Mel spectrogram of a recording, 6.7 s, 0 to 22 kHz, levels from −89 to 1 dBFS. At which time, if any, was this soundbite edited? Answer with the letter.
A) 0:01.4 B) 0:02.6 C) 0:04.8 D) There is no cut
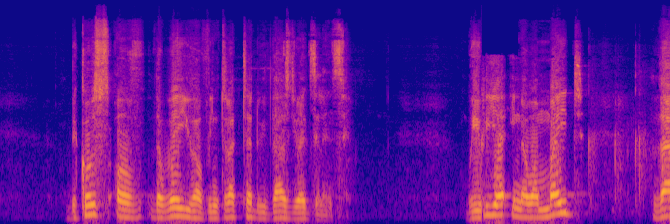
C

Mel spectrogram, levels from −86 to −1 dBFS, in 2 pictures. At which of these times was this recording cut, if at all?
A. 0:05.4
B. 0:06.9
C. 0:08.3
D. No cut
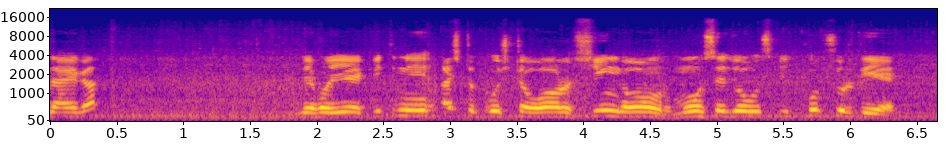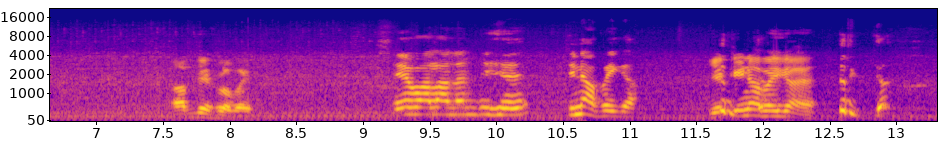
D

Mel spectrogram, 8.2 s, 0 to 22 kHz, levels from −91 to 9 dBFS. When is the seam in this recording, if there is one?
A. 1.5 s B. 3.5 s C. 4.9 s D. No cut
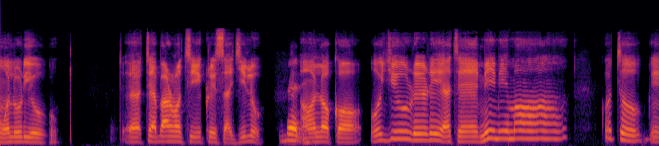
A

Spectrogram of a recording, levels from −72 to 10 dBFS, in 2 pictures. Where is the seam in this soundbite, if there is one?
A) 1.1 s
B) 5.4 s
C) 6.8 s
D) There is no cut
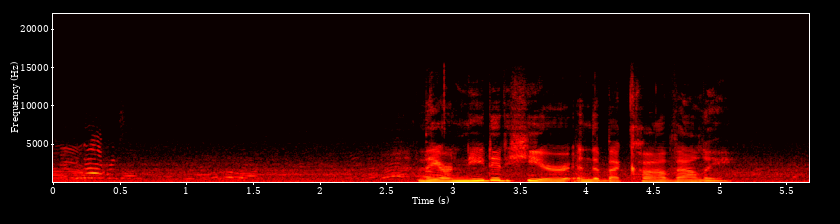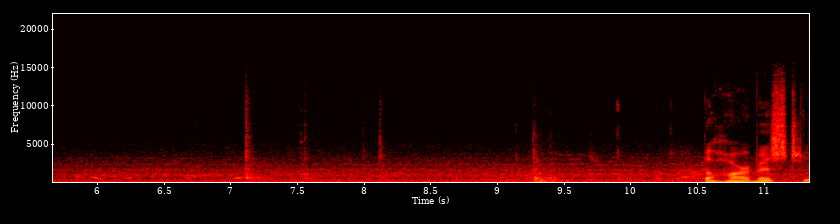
D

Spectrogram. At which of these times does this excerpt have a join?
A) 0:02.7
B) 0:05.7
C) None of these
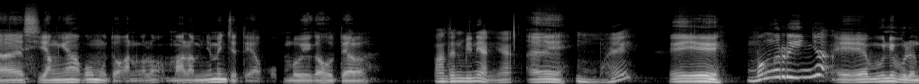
A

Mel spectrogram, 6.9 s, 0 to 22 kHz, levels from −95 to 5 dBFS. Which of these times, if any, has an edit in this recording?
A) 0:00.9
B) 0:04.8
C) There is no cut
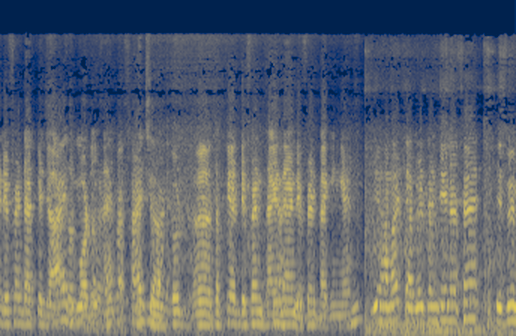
B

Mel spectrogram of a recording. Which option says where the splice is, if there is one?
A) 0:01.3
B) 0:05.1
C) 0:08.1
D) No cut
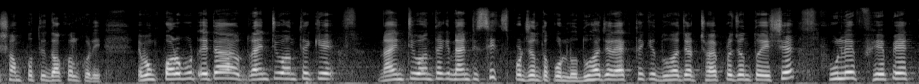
C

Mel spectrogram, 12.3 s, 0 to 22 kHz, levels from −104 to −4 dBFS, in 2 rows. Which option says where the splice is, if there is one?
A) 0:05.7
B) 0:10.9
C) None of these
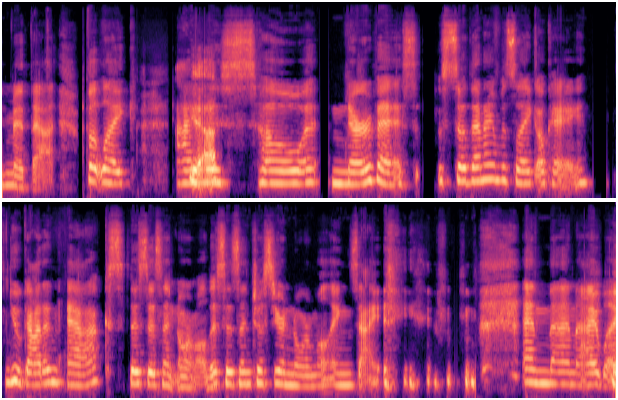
B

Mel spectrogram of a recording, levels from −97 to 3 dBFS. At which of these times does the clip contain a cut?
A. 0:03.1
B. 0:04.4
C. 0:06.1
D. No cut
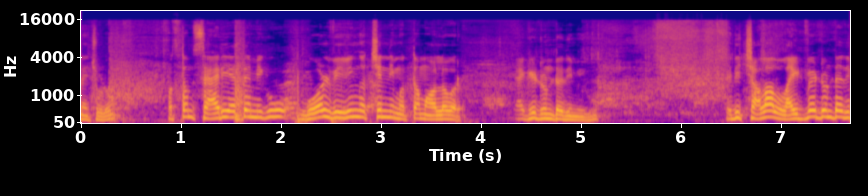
B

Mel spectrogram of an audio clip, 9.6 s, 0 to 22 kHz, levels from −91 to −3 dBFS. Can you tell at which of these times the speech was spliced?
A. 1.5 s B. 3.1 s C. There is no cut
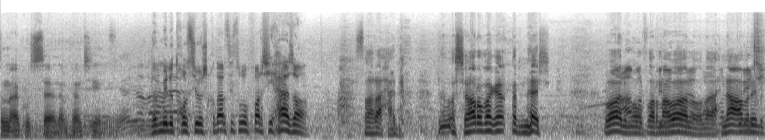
A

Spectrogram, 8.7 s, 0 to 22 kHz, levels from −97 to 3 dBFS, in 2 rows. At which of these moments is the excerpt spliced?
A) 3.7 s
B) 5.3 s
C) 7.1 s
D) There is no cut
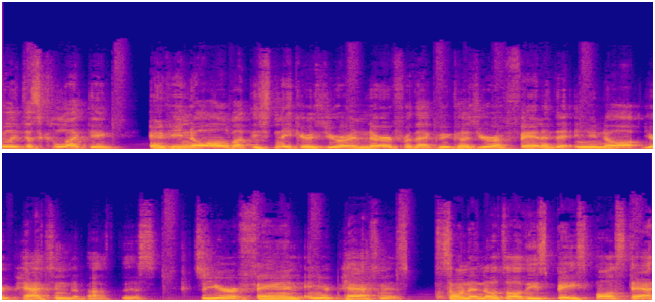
C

